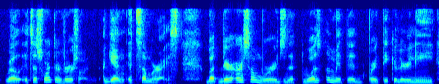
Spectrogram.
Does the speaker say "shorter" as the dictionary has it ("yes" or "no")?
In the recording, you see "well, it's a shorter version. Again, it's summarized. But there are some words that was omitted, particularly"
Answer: no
